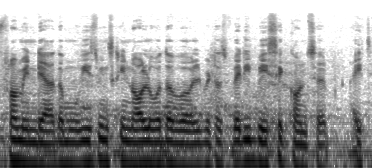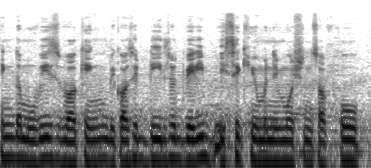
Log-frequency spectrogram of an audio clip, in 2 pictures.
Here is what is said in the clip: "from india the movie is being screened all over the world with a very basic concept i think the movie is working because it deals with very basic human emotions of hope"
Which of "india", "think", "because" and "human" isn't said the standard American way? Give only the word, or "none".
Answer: think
